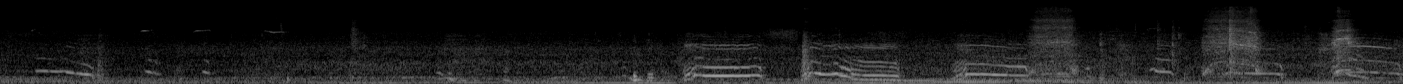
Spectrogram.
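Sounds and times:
dog whining: 0.2 - 3.0, 6.8 - 14.0.

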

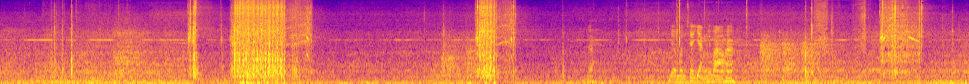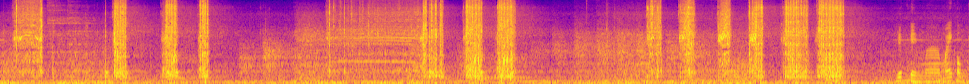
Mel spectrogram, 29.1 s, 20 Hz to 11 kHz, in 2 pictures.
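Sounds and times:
impact wrench hammering: 2.8 - 4.8, 14.7 - 27.5.

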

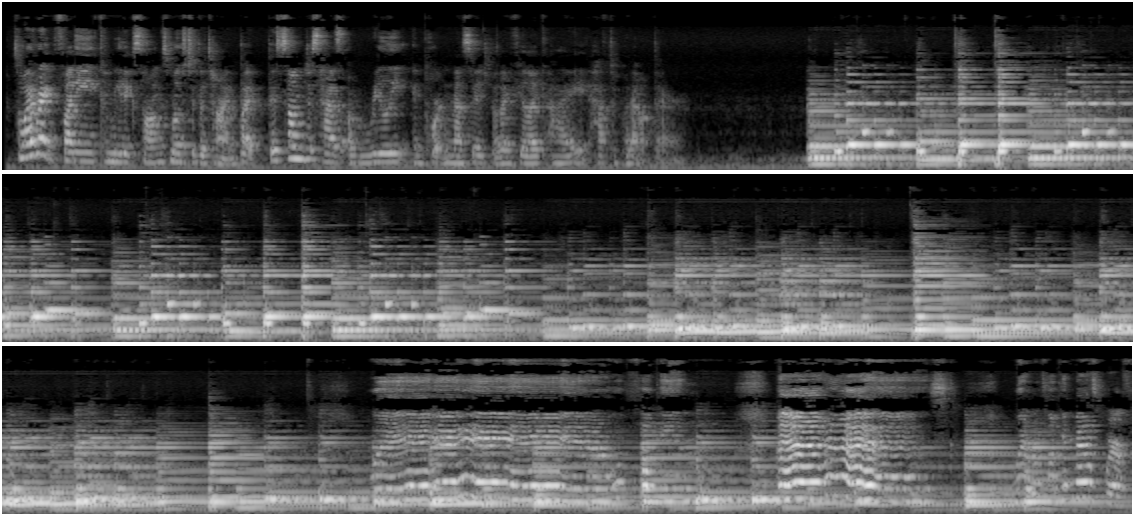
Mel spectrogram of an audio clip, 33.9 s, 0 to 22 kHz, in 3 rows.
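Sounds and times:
piano chords: 8.0 - 33.9
woman singing: 26.3 - 33.9.

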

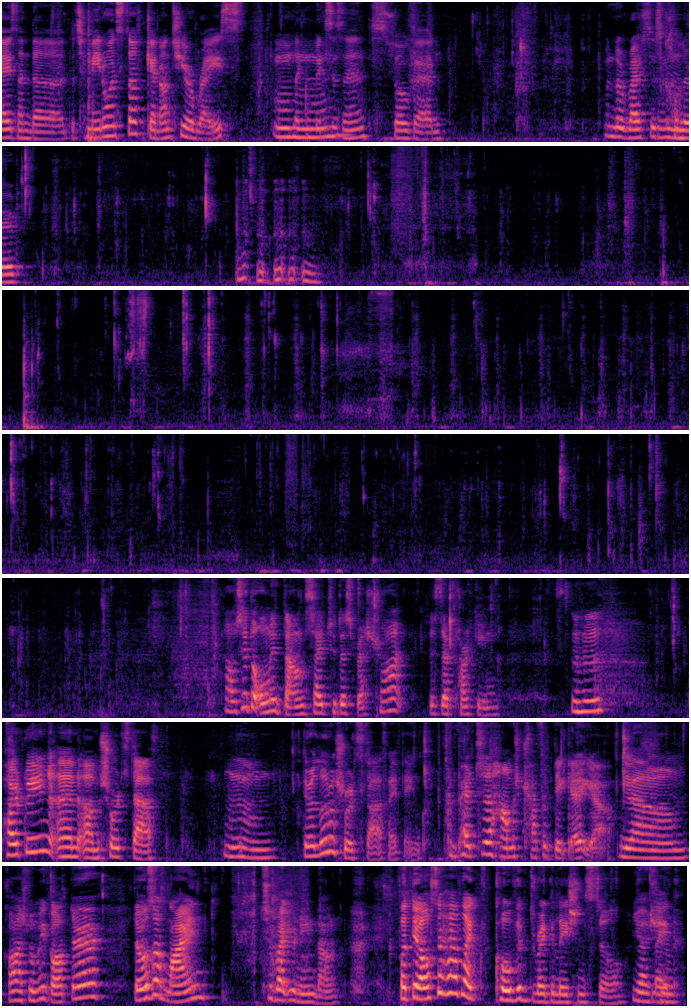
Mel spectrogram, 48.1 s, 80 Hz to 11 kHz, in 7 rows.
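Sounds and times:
people chewing soft food: 3.9 - 29.7, 31.0 - 34.4
person humming: 9.2 - 10.1.

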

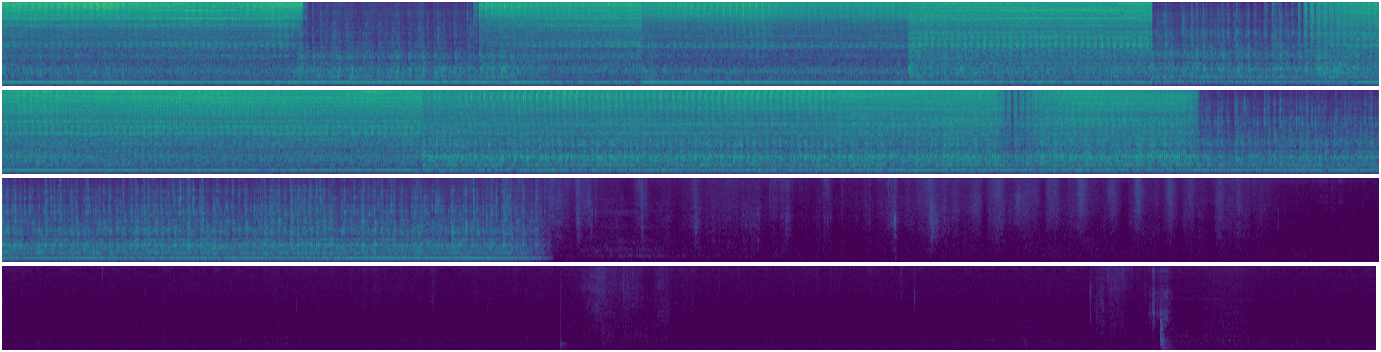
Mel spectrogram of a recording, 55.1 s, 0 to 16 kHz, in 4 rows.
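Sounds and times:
drill press motor humming: 0.0 - 33.0
blade scraping abrasive disc: 13.0 - 19.2.

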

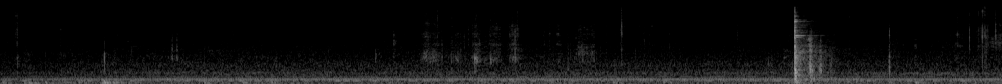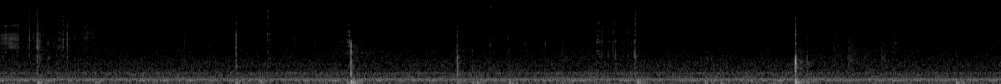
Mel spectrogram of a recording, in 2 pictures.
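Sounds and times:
steady low hum: 0.0 - 20.0
knife cutting pepper: 4.2 - 6.4.

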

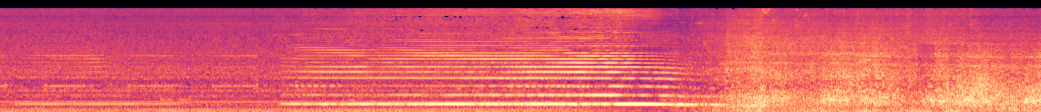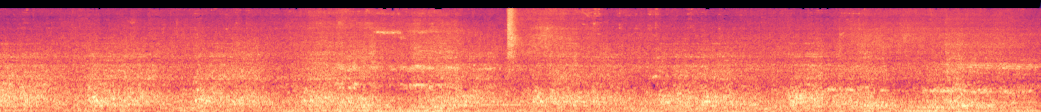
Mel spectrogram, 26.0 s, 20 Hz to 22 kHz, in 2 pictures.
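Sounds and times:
train horn: 0.0 - 9.3
train coaches rumbling past: 0.0 - 26.0.

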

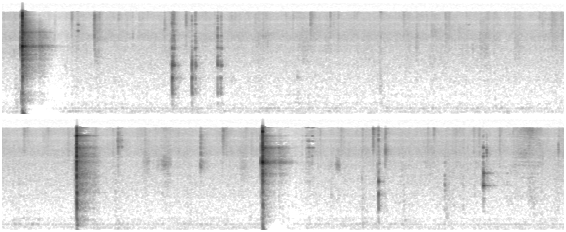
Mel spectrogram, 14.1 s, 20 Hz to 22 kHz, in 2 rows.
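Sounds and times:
wooden billet striking metal punch: 0.2 - 0.6, 8.0 - 8.2, 10.3 - 10.6.

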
